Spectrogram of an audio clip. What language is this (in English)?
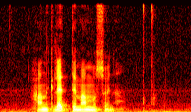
Faroese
